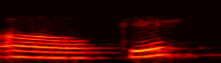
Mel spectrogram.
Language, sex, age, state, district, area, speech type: Kannada, female, 18-30, Karnataka, Tumkur, urban, conversation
